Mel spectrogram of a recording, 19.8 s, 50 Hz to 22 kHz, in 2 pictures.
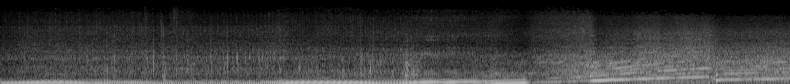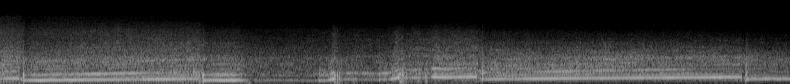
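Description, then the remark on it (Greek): A Porsche GT3 sports car engine idles and blips, then climbs steadily through the gears in rising, high-pitched surges, loud with no talking over it. “Εγώ θα πω λοιπόν ότι αγαπημένο είναι βασικά το GT3.”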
